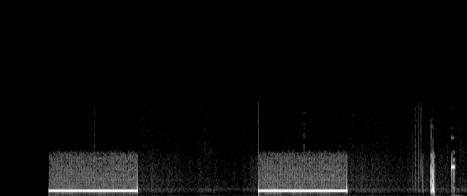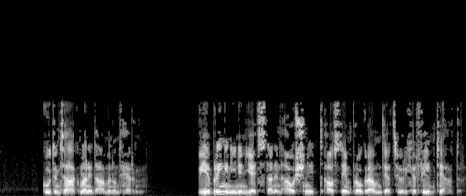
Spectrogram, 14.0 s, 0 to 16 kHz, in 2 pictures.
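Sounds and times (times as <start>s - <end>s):
telephone ringing tone over the line: 0.7s - 2.1s, 3.9s - 5.2s
speech: 7.7s - 9.3s, 10.0s - 13.9s.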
